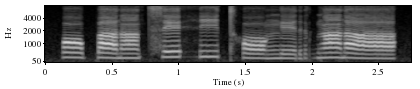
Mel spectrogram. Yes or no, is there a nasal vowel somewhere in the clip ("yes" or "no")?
yes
